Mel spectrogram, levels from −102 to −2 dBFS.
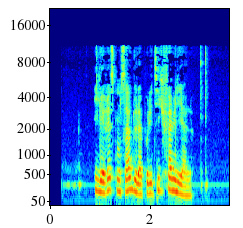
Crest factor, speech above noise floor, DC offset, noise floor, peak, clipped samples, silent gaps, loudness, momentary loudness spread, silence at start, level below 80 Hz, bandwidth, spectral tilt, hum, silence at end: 18 dB; 25 dB; under 0.1%; -49 dBFS; -8 dBFS; under 0.1%; none; -24 LUFS; 19 LU; 0.55 s; -64 dBFS; 11.5 kHz; -5 dB/octave; none; 0.45 s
